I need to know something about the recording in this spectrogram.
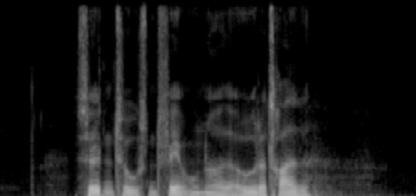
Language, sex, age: Danish, male, 32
